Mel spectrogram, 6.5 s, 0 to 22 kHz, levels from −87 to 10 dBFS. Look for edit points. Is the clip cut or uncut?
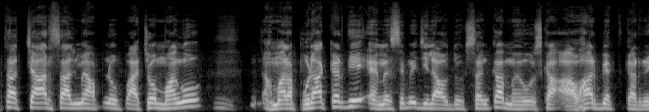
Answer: uncut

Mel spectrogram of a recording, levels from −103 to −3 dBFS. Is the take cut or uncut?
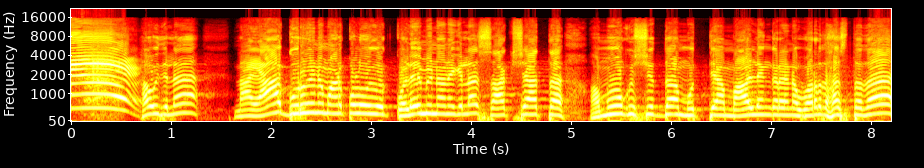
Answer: uncut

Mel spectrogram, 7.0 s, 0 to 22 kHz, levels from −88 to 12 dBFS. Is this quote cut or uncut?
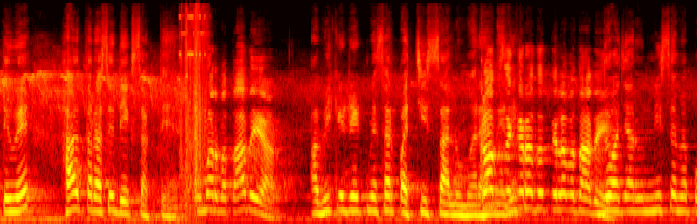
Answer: cut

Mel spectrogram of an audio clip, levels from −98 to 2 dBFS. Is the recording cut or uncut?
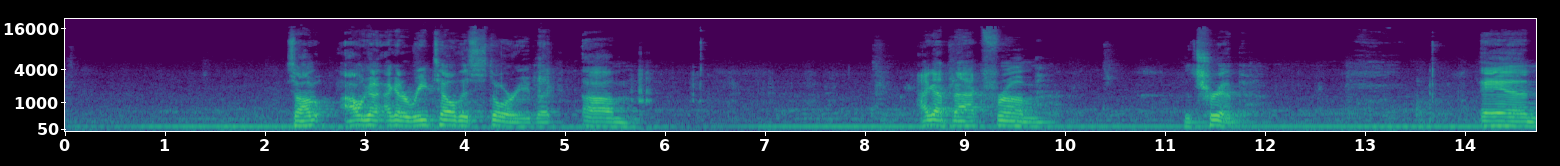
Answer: uncut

